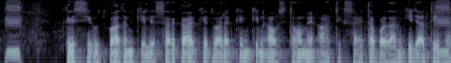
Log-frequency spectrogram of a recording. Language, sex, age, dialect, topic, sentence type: Hindi, male, 31-35, Garhwali, agriculture, question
